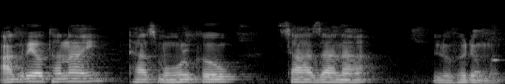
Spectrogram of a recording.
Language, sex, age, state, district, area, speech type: Bodo, male, 30-45, Assam, Kokrajhar, rural, spontaneous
